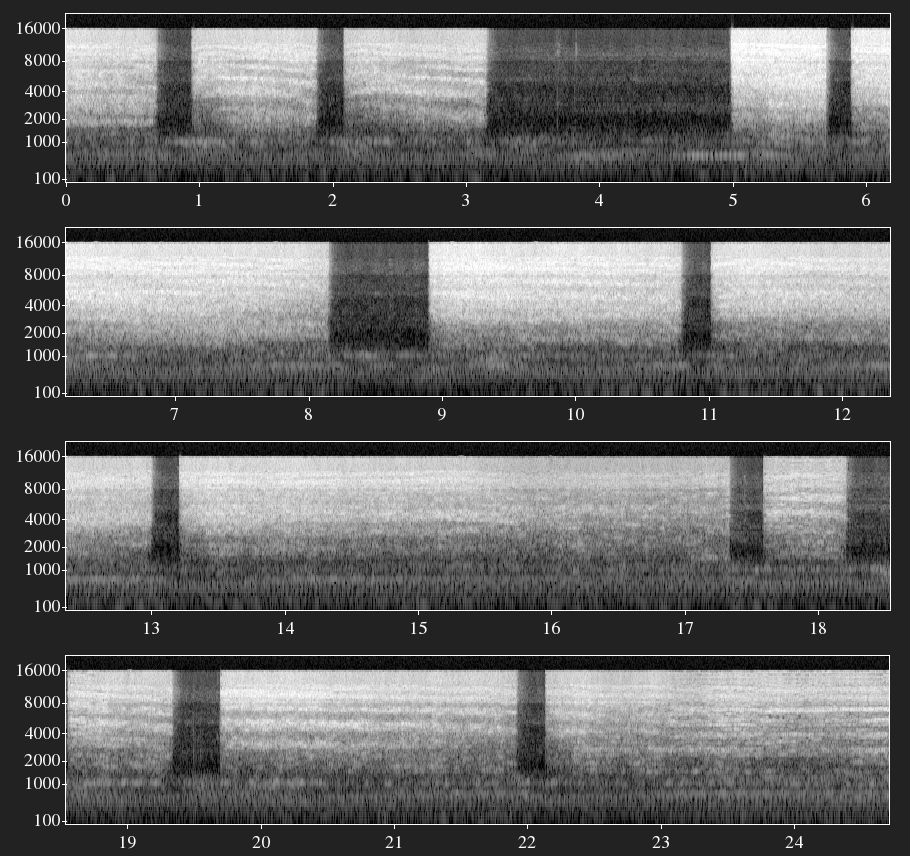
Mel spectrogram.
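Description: An airbrush hisses in short bursts of spray.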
